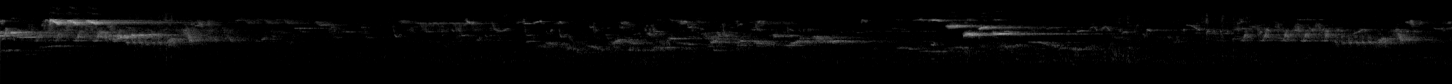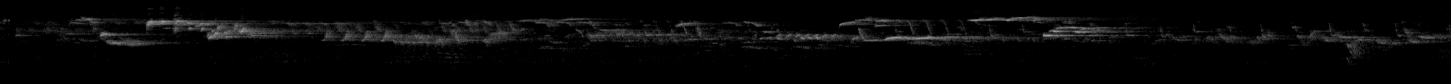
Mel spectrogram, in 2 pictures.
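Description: Wild birds chirping and trilling in high, overlapping calls, with louder bursts of song about a second in, around ten seconds, and again around sixteen and twenty-four seconds.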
